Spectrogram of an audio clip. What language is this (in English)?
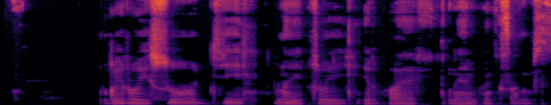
Masai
